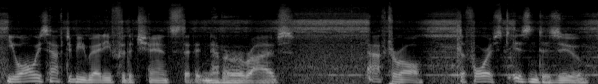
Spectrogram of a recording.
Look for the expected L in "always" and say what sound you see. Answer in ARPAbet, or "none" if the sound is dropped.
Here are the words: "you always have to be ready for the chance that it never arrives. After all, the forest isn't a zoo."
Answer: L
